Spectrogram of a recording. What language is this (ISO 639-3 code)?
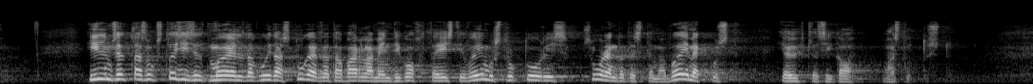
est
